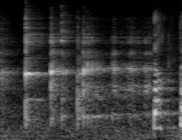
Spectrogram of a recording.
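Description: A hard polycarbonate plastic yo-yo is dropped on the floor and bounces, making a series of short, bright, clacking hits with a high ringing tone that dies away quickly. The impacts sound brittle and crack-like, as if the hard plastic were about to break.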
